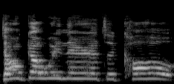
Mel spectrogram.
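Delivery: loud, high yell.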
